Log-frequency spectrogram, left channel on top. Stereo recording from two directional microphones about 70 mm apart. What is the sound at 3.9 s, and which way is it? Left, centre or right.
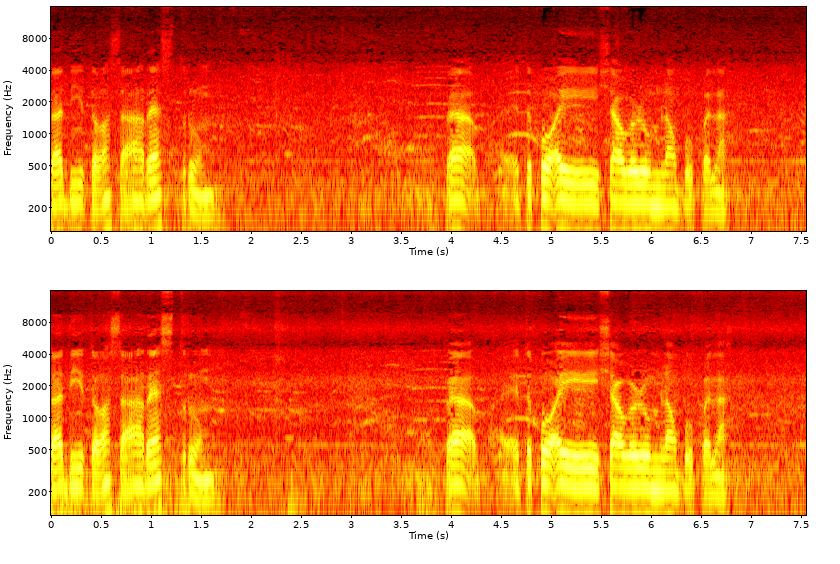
Speech, right.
